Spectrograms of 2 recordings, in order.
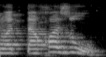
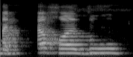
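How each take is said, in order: First: The consonant is a plain 'z' with tongue inside. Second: The consonant is a voiced 'th' with tongue out. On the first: The speaker calls it wrong. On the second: The speaker calls it right. "tapi wattakhadhu"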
